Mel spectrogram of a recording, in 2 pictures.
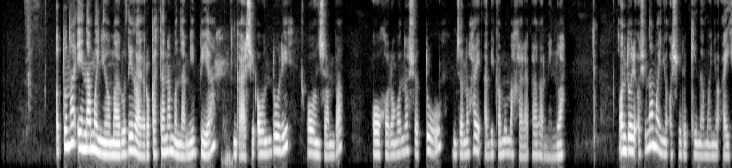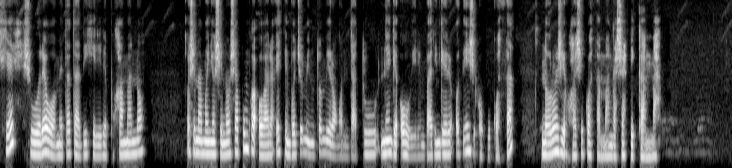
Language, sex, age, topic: Oshiwambo, female, 25-35, agriculture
